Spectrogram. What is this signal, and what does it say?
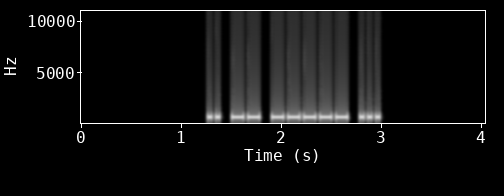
Morse code, heard as a keyed tone, about 31 wpm, 700 Hz. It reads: IM0S
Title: DXCC-100 Call Signs - 4 Characters - 30wpm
